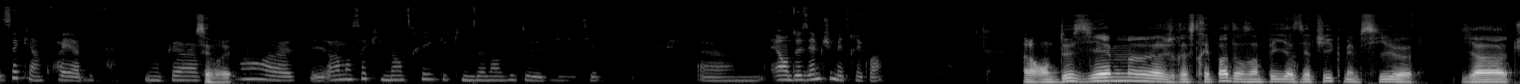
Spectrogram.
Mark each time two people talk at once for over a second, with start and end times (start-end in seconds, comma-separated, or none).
none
